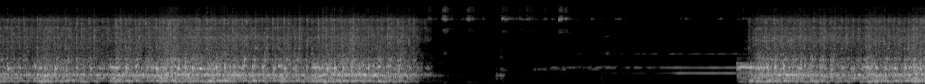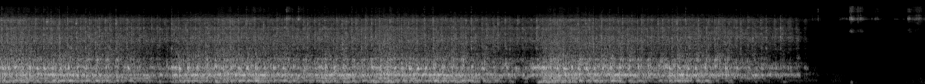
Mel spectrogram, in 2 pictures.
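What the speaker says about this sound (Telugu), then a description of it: "అలాగే స్టిచ్ చేసుకుంటూ ఉండాలి" A sewing machine stitches a Punjabi-style dress pyjama, running in two long steady bursts with a short quiet pause in the middle and a faint tone during the break; close and fairly loud, no talking.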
